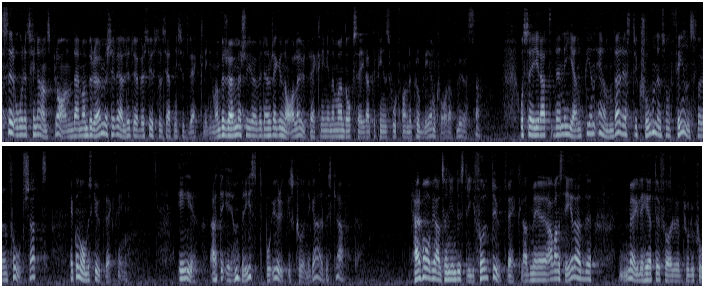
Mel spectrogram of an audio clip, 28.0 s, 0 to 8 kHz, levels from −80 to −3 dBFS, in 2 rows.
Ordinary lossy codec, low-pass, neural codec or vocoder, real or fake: MP3, 64 kbps; 7.2 kHz; none; real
